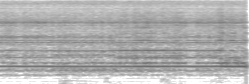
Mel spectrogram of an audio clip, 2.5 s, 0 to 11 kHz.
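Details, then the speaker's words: Challenger 357 air rifle after power valve upgrade, filling with valve just cracked open at 3100 psi; thin steady hiss with faint high whistle as air slowly squeezes past the fill check valve; normal slow fill, no leak. "So I've got this just opened a bit. You can hear it slowly squeezing in."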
